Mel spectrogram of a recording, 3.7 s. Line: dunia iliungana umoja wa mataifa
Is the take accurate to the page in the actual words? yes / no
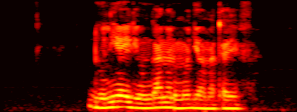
yes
